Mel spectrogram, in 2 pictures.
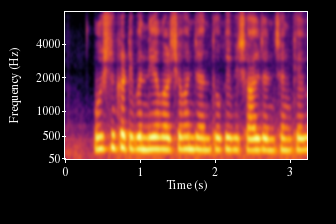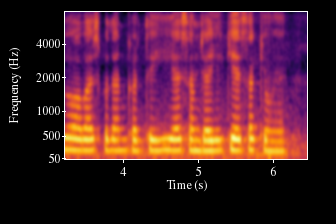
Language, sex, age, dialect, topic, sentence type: Hindi, female, 18-24, Hindustani Malvi Khadi Boli, agriculture, question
